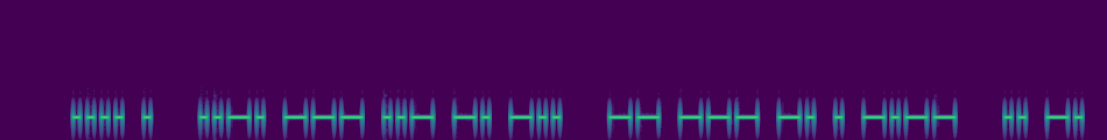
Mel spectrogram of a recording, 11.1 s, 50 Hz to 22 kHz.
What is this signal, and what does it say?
Morse code, heard as a keyed tone, about 17 wpm, 700 Hz. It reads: HE FOUND MONEY IN
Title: Sentences from Top 1000 Words - Review Part 6 - 17wpm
